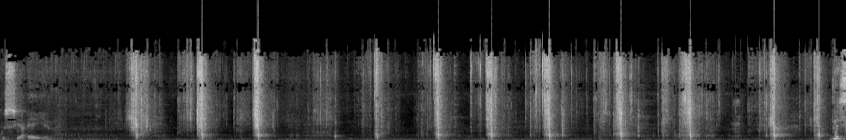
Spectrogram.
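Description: A chef's knife chopping cabbage on a plastic cutting board: separate sharp knocks of the blade hitting the board, starting about two seconds in and coming roughly once a second.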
